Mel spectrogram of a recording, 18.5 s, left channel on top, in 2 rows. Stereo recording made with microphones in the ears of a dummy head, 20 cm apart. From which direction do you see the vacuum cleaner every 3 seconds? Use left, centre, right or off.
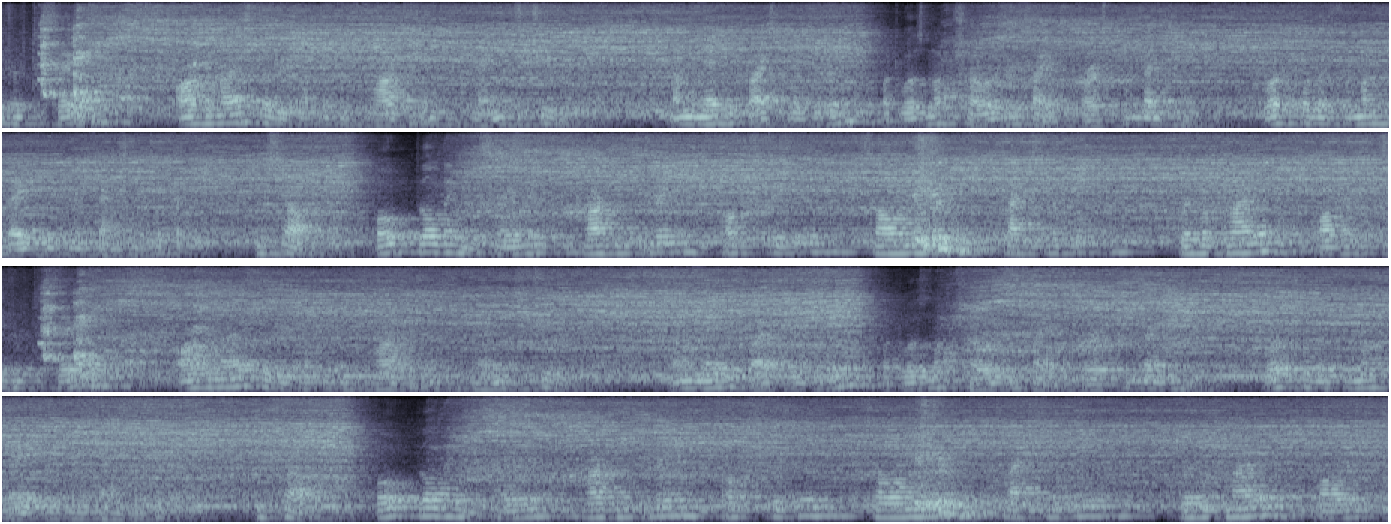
left, centre, right, right, centre, left.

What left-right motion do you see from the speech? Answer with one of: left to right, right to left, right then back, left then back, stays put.
stays put.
